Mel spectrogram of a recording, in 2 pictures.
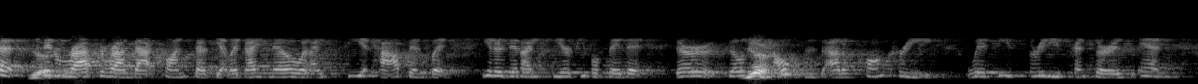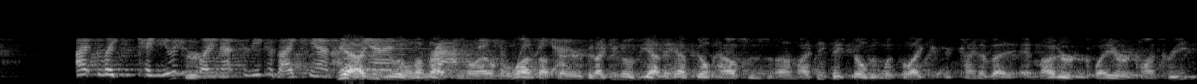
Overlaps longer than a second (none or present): present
